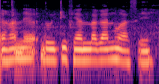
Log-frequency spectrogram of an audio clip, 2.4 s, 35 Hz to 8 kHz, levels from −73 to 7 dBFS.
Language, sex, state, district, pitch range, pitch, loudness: Bengali, female, Assam, Hailakandi, 150-170 Hz, 165 Hz, -11 LUFS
